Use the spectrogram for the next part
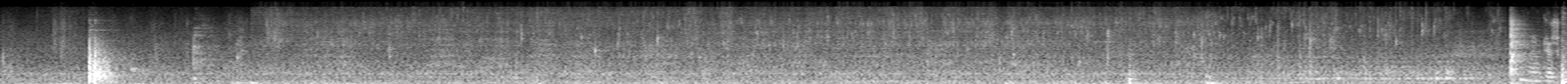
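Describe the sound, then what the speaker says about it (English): Tap water runs steadily into a kitchen sink while potatoes are rinsed, a soft continuous wash with faint clinks and drips, lasting throughout at a moderate distance. "I will give it a quick rinse"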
